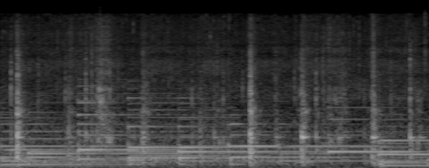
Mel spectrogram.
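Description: Onions sizzle gently in a pan as they start to turn pink, a soft steady fry with occasional ticks and stirring clinks, close and moderately quiet with no talking.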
